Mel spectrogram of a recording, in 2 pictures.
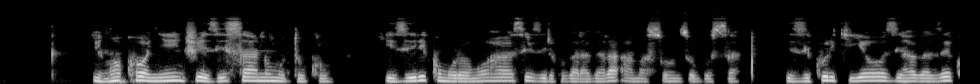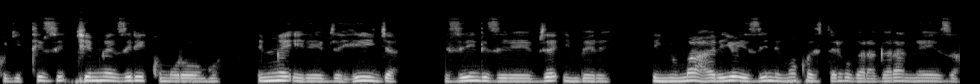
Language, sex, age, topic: Kinyarwanda, male, 25-35, agriculture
